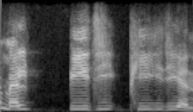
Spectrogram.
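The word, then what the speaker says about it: Malpighian: मेल्फी नहीं है, mail Fijian है, यही होती है अच्छा स्पेलिंग, मेल्फीजी। सही है बोल क्या सर, लेगा। बोल रहे हो? मेल्फीजियन हम बोलते हैं लेकिन स्पेलिंग में पीआई आता है, जहां तक अच्छा मुझे ठीक पता है।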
